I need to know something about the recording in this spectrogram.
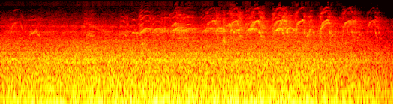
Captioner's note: birds noise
